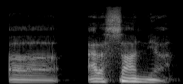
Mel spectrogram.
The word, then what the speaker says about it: Adesanya: Finally, I get to talk about my boy, Israel, Adesanya is how you pronounce his last name.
